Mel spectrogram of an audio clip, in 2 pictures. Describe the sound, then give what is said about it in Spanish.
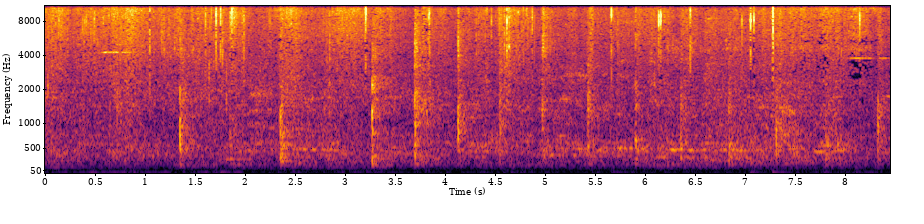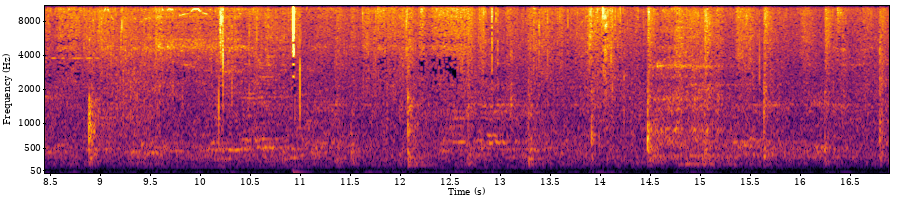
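Footsteps going down a staircase, many light, irregular taps and scuffs over a soft rustling background, quiet throughout with a few sharper knocks standing out. “Chao, cuelgo. Me voy por las escaleras y se va a cortar.”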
